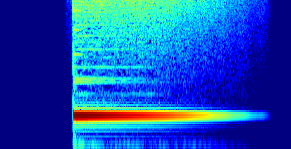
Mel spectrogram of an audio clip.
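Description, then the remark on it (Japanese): A single clear chime tone, the cue for the listener to speak in a Japanese conversation exercise, strikes sharply and rings out as a steady, pure pitch, fading gradually over about a second and a half, heard alone with no talking. “Speak after the tone.”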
